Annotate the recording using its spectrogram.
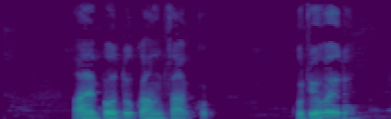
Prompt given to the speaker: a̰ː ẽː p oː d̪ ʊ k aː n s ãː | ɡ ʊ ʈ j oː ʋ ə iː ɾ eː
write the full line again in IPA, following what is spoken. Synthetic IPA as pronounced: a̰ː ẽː p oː d̪ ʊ k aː n s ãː | k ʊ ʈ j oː ʋ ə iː ɾ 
